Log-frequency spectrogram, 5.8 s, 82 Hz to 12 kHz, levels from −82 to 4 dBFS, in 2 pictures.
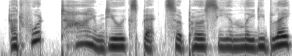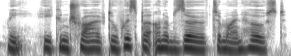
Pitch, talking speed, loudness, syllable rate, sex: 175 Hz, 195 wpm, -19 LUFS, 5.5 syllables/s, female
